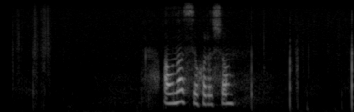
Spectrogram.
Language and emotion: Russian, neutral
